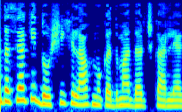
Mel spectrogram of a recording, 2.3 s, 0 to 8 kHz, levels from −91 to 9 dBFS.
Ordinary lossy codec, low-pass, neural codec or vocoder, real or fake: none; 7.2 kHz; none; real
